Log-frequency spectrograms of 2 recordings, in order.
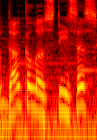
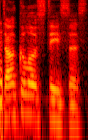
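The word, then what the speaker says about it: Dunkleosteus: A dunalostis could reach up to Okay, dunalostasis. That is a butcher pronunciation. You you had an acceptable one in the beginning and now you have dunalostesis. You're you're putting letters in there that don't exist.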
